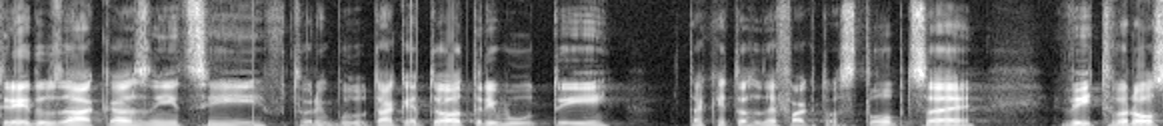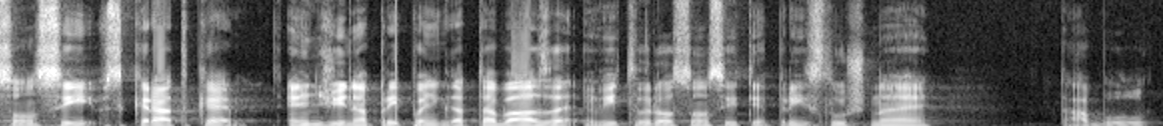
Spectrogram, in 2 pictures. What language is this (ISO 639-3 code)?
slk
